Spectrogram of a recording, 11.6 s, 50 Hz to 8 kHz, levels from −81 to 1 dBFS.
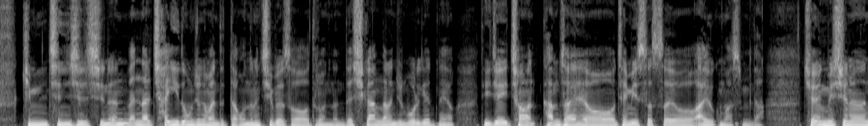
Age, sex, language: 40-59, male, Korean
